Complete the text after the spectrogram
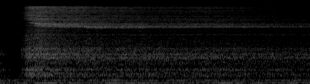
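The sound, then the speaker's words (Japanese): A deep, slow exhale during a relaxation breathing exercise: a soft, breathy hiss that starts abruptly, then fades gradually over a few seconds, heard alone and quietly. “はい最後吸ってたっぷり深く吸って吐きましょう”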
